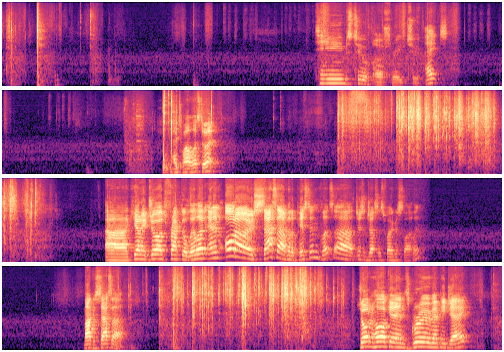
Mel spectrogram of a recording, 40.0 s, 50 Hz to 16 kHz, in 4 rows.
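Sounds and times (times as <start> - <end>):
foil wrapper crinkling: 16.7 - 21.0, 33.2 - 36.9.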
